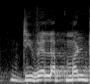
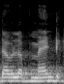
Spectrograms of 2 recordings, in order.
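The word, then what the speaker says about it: develop: इसी तरह हम डिवेलप जो वर्ड होता है उसको हम डेवलप बोल देते हैं, यानी कि वहीं हम मिस्टेक कर रहे हैं। तो हम नए एक्सेंट, जबकि राइट क्या है? डिवेलप। देखिए यहाँ पे इसको ऊंचा उठाना है, यहाँ पे सिंबल लगाओ, डिवेलप।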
